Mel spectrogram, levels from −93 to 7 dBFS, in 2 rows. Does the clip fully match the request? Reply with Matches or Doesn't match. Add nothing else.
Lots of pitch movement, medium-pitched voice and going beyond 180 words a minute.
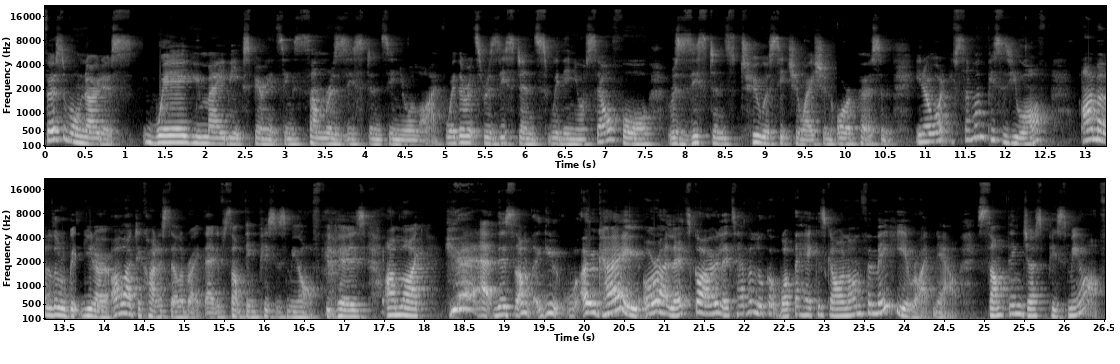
Matches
